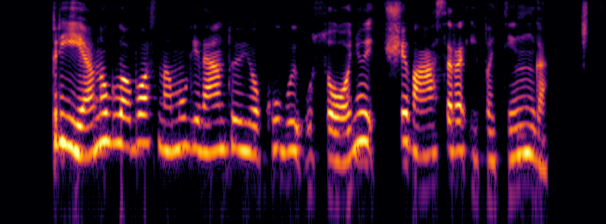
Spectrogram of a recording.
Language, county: Lithuanian, Klaipėda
